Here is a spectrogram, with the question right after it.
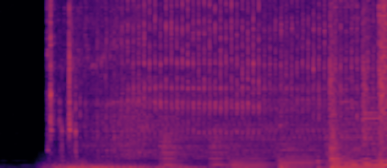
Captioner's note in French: cliquetis d'un projecteur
